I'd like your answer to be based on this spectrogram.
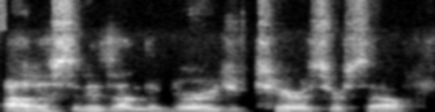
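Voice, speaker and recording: A woman's voice: rumbling low, fairly even intonation, a little fast, mellow. A woman giving scripted narration, reading stage directions at a table read.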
